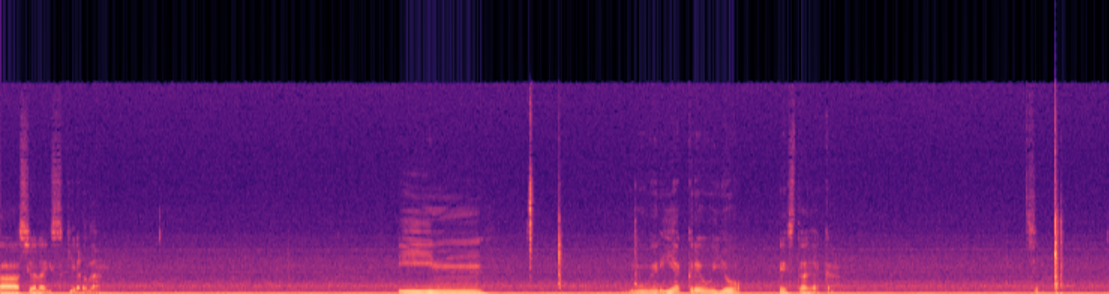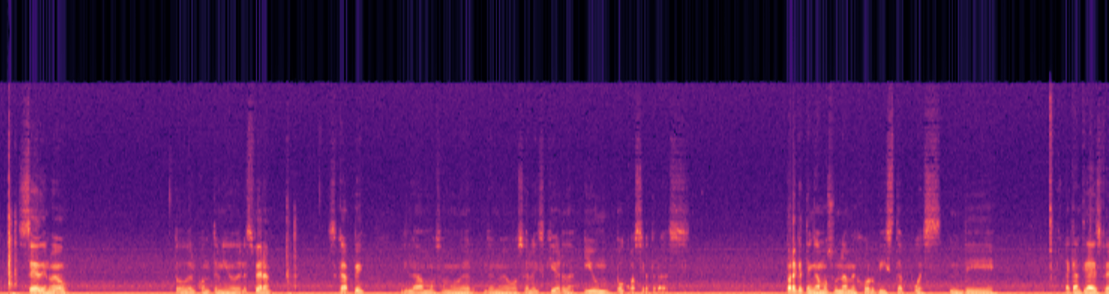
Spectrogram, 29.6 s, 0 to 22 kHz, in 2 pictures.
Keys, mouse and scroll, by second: 6.2-7.4 shift+middle drag, 8.7-12.2 middle drag, 12.6 a, 13.5 c, 13.9-16.8 drag, 17.1 Escape, 19.0-20.9 drag, 21.0-23.2 drag, 28.6 a, 29.4 c.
